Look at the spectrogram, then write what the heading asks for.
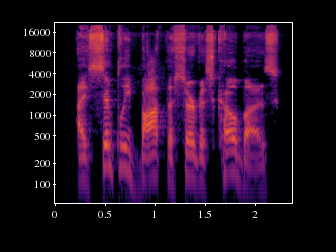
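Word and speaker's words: Qobuz: simply bought the service cobuzz q o b u z no one pronounces it right because from France and it's like they don't use a u after the queue and I and I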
